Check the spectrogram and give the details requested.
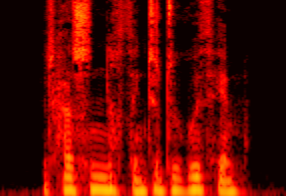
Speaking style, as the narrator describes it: he murmured

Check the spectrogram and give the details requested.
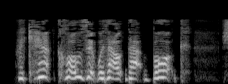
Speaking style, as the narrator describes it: moaned

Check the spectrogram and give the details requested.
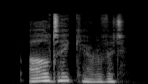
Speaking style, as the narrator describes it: he said gently

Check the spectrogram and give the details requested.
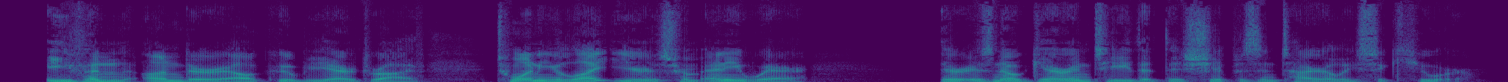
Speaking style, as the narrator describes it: the spy said calmly

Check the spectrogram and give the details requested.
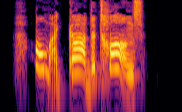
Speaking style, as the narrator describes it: she exclaimed

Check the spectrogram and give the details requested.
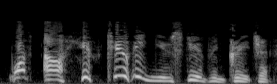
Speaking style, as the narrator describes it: said, laughing

